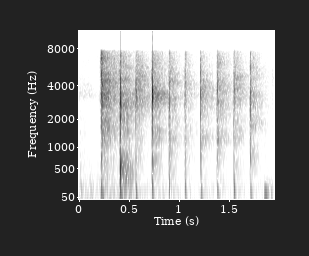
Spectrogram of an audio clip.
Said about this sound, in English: So I, I think... wasn't clapping you. I was clapping to. I was clapping the listeners out there who all got it correct.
